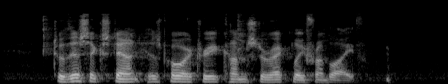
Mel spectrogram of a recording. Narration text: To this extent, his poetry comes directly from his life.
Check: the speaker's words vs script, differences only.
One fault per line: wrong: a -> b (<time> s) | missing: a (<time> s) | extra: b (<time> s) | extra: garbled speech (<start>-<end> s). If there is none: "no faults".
missing: his (3.3 s)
